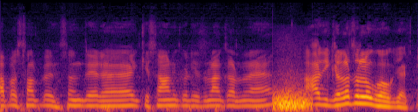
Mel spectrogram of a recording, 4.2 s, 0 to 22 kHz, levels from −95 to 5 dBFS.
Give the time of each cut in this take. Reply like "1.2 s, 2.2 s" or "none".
2.9 s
